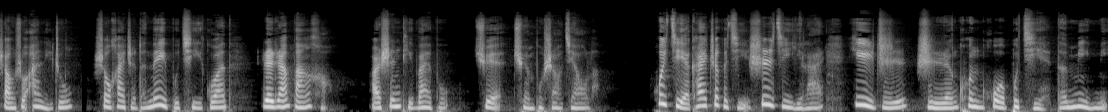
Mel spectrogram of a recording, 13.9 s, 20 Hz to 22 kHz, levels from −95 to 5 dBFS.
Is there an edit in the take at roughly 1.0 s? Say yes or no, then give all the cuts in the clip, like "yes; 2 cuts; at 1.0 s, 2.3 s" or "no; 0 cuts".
no; 1 cut; at 8.1 s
